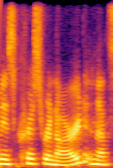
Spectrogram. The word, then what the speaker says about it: Renard: to the jury yes my name is chris renard and that's spelled r-e-n-a-r-d what do you do for a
